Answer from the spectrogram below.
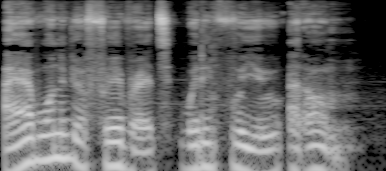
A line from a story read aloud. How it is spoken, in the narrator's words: Luciana said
